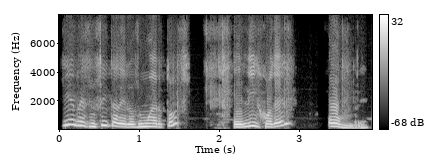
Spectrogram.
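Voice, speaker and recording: A man's voice: high-pitched, expressive, a little slow, warm tone, dry recording. A man preaching a Bible study to his congregation. He explains each verse, asking questions and answering them himself.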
